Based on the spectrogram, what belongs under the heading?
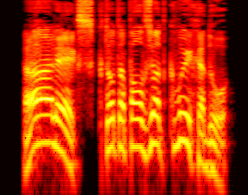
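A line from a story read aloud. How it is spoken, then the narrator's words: Shouting at full lung power. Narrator (Russian): Во всю силу легких прокричал Холден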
